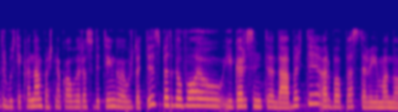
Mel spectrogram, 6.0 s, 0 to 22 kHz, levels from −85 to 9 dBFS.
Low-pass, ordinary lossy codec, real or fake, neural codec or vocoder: 7.2 kHz; AAC, 96 kbps; fake; codec, 16 kHz, 2 kbps, X-Codec, WavLM features, trained on Multilingual LibriSpeech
